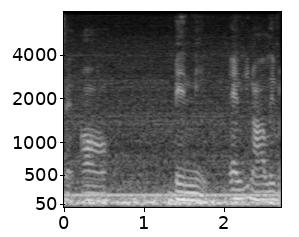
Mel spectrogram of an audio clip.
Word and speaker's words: Albany: here i'm going to own vinnie georgia it's pronounced spell albany as in albany new york but here in the south we pronounce it all been neat and you know i'll leave it on the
